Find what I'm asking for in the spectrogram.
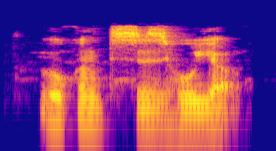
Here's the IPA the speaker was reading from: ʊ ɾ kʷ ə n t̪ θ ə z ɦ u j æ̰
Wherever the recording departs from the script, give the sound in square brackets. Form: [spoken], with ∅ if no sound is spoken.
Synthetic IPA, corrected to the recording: ʊ ɾ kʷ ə n t̪ [s] ə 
